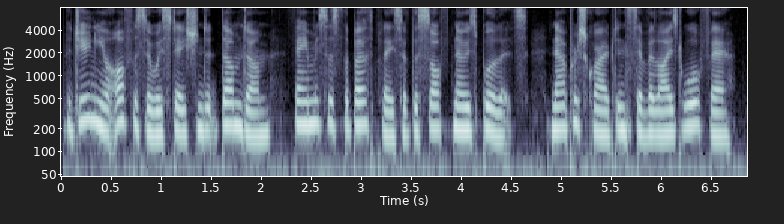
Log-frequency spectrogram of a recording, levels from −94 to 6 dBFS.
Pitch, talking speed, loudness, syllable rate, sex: 195 Hz, 190 wpm, -15 LUFS, 6.1 syllables/s, female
